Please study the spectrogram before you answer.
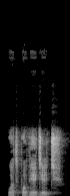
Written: lodpovedzec

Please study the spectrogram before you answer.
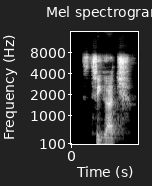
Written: strigac

